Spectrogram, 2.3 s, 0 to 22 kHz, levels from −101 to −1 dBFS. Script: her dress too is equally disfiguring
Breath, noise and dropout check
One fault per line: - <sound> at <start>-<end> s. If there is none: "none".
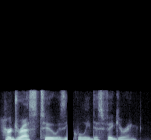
- dropout at 1.0-1.1 s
